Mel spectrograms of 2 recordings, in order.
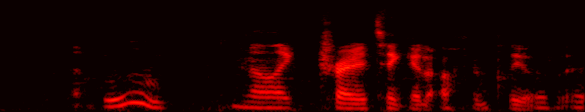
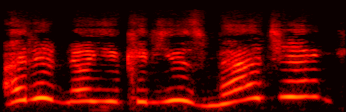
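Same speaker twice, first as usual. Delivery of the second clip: high, loud, thrilled squeal; amazed fan; 12 semitones higher, 9 dB louder than usual. Acted. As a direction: marvel at the hero, bursting with excitement. Emil marvels at winner.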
